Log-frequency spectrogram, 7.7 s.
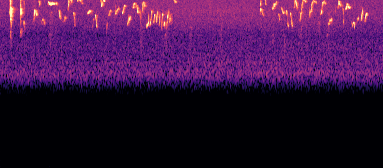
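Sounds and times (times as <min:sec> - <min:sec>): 
Eurasian wren song: 0:00.2 - 0:03.6, 0:05.2 - 0:07.4.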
